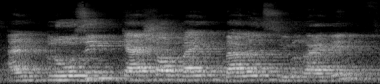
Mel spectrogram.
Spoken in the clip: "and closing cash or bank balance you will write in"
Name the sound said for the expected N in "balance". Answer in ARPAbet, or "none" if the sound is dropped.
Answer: L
